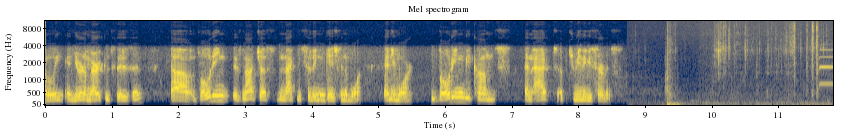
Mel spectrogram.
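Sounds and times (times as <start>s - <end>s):
speech: 0.0s - 8.7s
light rustling inside a vehicle: 8.8s - 11.6s
car door shutting: 8.8s - 11.8s
keys jangling inside a vehicle: 10.0s - 11.7s.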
